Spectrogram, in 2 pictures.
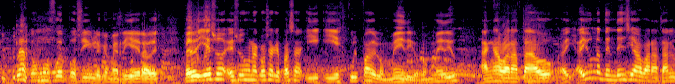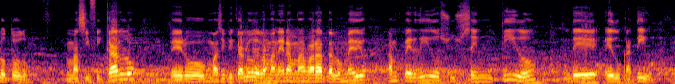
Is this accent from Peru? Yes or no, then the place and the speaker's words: no; Cuba; born there; nací en Cuba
